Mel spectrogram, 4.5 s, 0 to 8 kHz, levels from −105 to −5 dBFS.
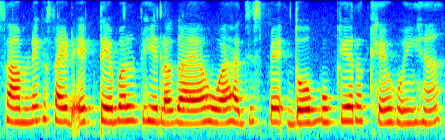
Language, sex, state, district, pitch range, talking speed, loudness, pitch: Hindi, female, Jharkhand, Garhwa, 255-285 Hz, 200 wpm, -15 LUFS, 270 Hz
